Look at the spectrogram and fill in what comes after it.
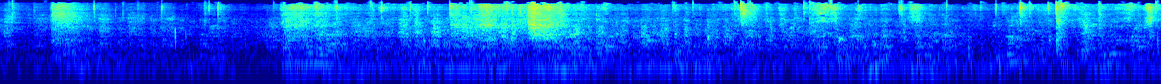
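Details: A Rottweiler, possibly a puppy, pants in quick, breathy bursts, with a few soft whimpers.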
